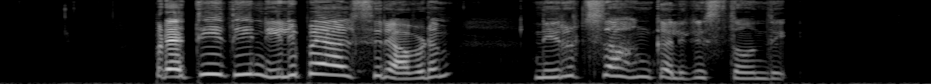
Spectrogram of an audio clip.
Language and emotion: Telugu, fearful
